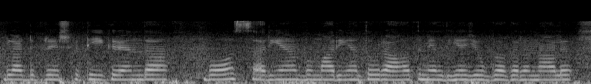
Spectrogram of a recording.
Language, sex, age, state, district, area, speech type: Punjabi, female, 30-45, Punjab, Barnala, rural, spontaneous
